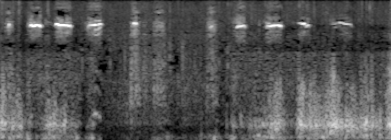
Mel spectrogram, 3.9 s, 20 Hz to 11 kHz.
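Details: An English Springer Spaniel, eager to run while skijoring on a nice January 2012 day, gives rapid, eager yelps and whines over faint high jingling and outdoor noise.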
